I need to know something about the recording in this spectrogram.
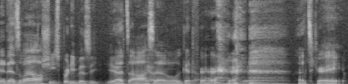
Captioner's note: laughing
